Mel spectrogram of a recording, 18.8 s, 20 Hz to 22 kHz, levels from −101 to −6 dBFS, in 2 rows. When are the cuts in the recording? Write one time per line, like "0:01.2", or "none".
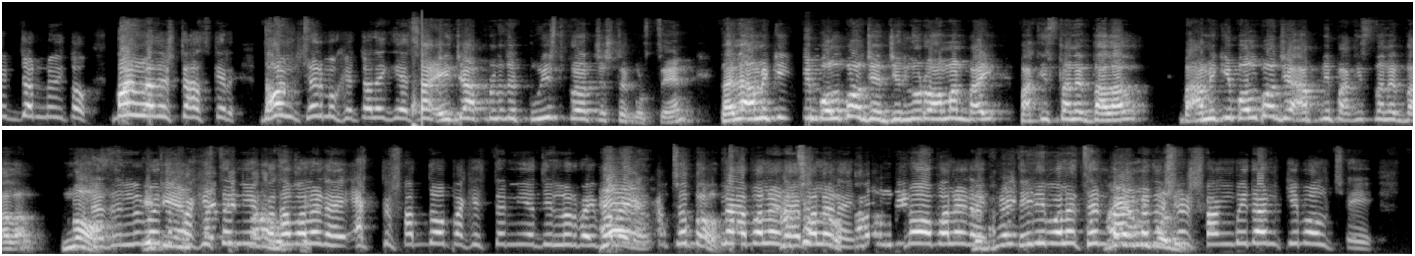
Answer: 0:02.8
